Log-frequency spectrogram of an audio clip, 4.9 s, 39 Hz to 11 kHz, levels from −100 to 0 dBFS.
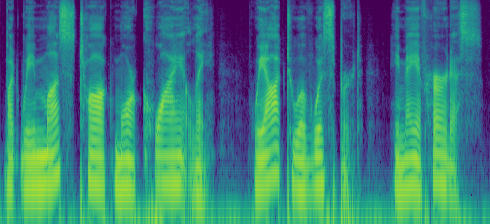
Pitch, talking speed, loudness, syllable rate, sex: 105 Hz, 170 wpm, -20 LUFS, 4.6 syllables/s, male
